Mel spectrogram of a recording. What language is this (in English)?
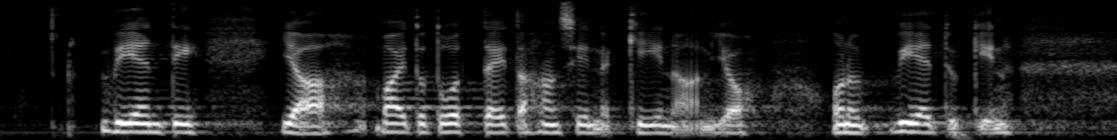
Finnish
